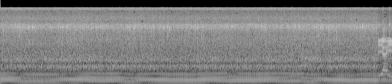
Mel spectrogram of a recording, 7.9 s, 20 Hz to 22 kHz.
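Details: Fiat Tempra 2.0 16V at cold-start idle, first start of the day, hood open: loud busy mechanical clatter over the engine, no clean rhythm; owner suspects rod bearing, piston or a simple bearing, unconfirmed; exhaust also very loud.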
